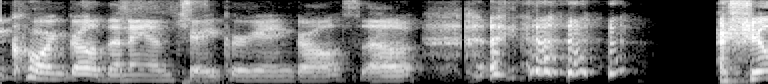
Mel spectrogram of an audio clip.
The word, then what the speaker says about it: cherrykrngirl: with other people like people would pronounce it corn instead so I got branded as Cherry corn girl instead of cherry Korean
